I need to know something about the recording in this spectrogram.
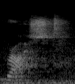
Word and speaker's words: brushed: in the past becomes brushed its regular we put an IDI at the end but the pronunciation is a little different sounds like it's you just like watched brushed okay I brushed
